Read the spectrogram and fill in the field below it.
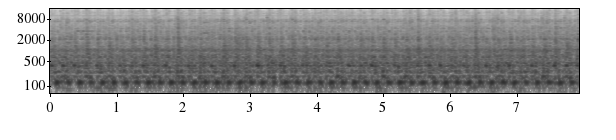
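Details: CNY computerized embroidery machine being serviced, whose dynamo motor earlier would not turn: steady, even stitching clatter about three stitches a second, smooth motor, no knocks or grinding; running properly, one colour finished, judged very good.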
